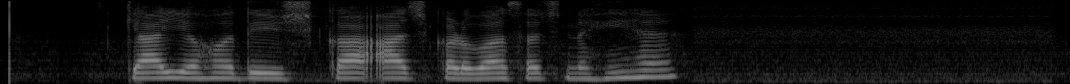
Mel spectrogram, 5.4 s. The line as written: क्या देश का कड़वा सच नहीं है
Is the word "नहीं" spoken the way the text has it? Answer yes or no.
yes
